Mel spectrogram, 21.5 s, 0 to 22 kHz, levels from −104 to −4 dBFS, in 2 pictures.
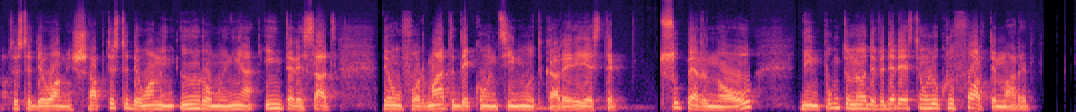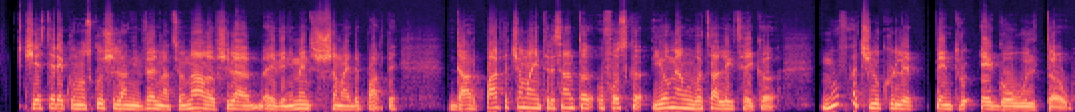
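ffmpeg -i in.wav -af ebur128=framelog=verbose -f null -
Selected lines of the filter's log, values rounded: Integrated loudness:
  I:         -22.2 LUFS
  Threshold: -32.5 LUFS
Loudness range:
  LRA:         2.0 LU
  Threshold: -42.5 LUFS
  LRA low:   -23.3 LUFS
  LRA high:  -21.3 LUFS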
